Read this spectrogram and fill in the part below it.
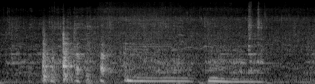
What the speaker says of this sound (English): So now we get our whisk. We start deglazing.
